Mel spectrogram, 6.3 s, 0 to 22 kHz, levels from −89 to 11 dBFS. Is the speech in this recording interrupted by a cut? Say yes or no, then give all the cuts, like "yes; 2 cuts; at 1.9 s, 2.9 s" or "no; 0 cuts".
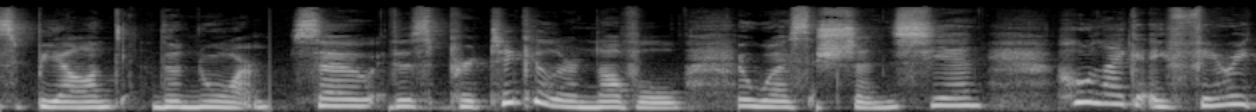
yes; 3 cuts; at 1.9 s, 3.7 s, 4.1 s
